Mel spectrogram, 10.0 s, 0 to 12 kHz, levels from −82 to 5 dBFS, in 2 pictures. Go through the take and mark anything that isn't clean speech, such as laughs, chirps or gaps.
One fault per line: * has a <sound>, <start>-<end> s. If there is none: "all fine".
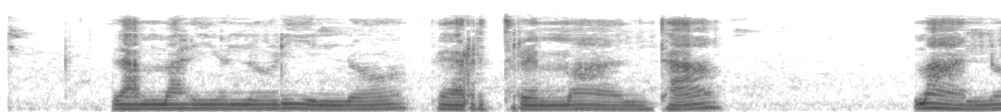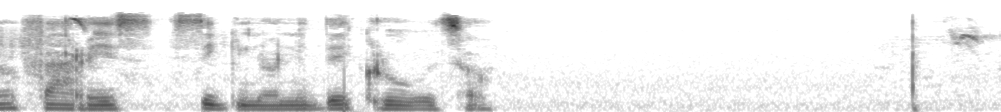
all fine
